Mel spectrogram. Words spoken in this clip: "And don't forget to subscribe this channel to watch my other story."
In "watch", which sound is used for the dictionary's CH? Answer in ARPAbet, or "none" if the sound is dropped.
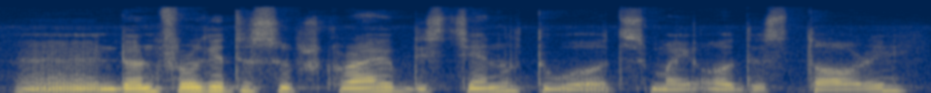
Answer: S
